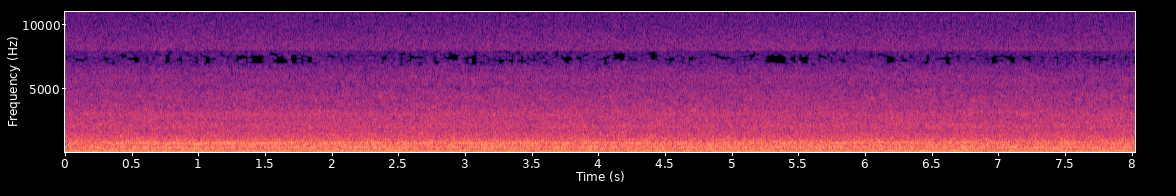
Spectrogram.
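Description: Steady hum with an even hiss over it, unchanging throughout, like a running machine such as a fan.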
